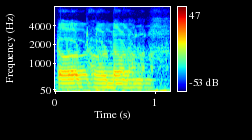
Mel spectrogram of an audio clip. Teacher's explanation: जीभ है थोड़ा से राउंड होके नाक के नीचे के हिस्से में जाके टकरा रहा है, उसी स्थान को मूर्धा कहते हैं।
